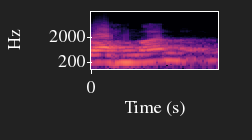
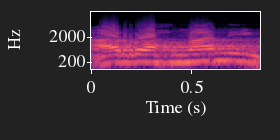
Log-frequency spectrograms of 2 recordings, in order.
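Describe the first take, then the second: First: The word ends on the 'n' sound. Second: The word ends with an 'i' vowel. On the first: The speaker calls it wrong. "gak Ar-Rahman" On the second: The speaker calls it right. "Kalimatnya Ar-Rahmani"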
